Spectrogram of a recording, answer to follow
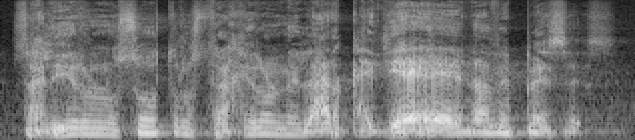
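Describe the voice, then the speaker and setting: A man's voice: fairly high pitch, big pitch swings, moderate pace, creaky, fairly bright tone, breathy edge. A man preaching a sermon, telling stories with animation and asking the listeners questions.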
